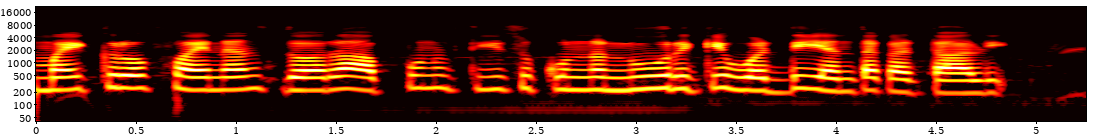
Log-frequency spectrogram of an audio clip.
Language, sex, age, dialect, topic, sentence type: Telugu, female, 18-24, Southern, banking, question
